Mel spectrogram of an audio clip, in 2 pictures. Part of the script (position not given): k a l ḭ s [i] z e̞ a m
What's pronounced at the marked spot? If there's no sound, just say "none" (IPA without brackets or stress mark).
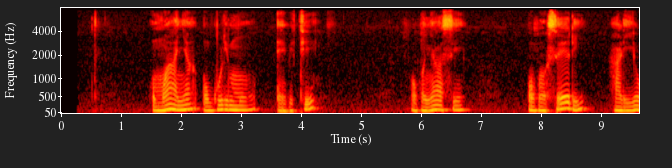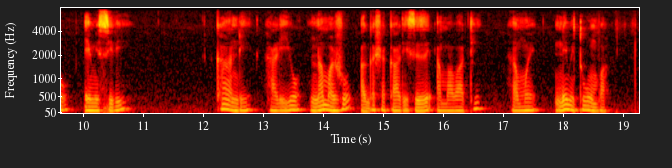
i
